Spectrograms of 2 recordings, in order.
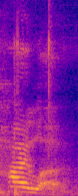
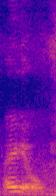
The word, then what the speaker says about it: Haile: That's His name is Hyla. Hail it's like- Selassie is the way. it's Hyla is pronounced. his name? Well, I figured it was Hail.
